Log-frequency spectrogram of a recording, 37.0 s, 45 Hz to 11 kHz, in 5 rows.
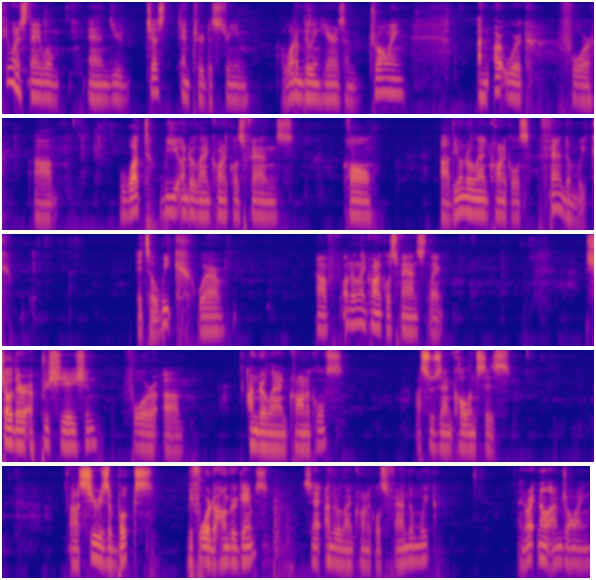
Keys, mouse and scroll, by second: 0.6-1.6 drag, 2.3-3.3 drag, 4.1 click, 5.3 ctrl+z, 5.8-7.0 drag, 8.3 ctrl+s, 13.1 click, 15.2 click, 15.6 click, 16.7 click, 21.2 click, 29.6 click, 35.4 click.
